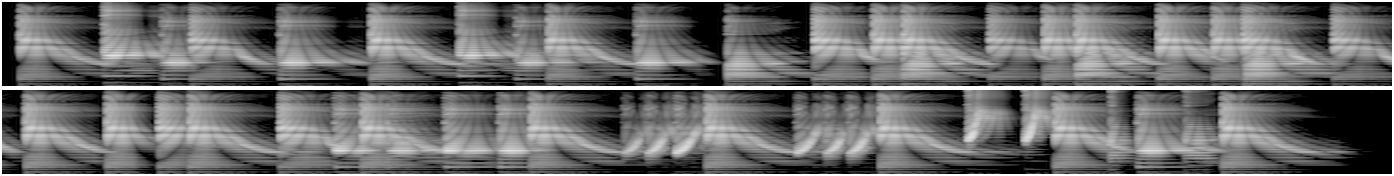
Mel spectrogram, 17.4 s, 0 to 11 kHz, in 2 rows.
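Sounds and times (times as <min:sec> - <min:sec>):
synthesized ambient Jew's harp from an E-mu Proteus-3 factory patch: 0:00.1 - 0:17.1.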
